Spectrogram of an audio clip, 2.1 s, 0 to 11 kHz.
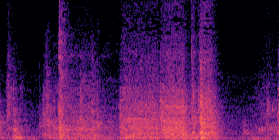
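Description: HP OfficeJet Pro 8135e inkjet printer running a print job, feeding a page through. The mechanism gets louder about a second in.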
